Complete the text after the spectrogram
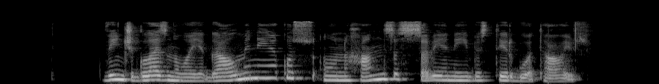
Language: Latvian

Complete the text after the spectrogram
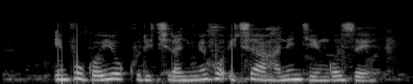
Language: Kinyarwanda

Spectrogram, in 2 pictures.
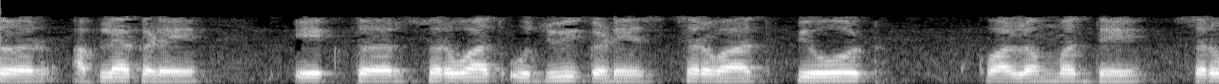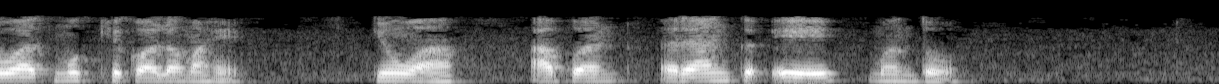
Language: Marathi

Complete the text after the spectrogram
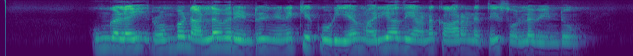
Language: Tamil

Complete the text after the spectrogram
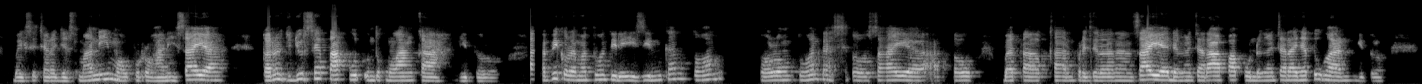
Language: Indonesian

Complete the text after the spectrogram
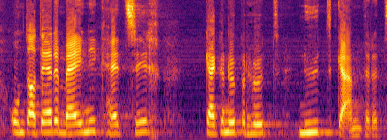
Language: Swiss German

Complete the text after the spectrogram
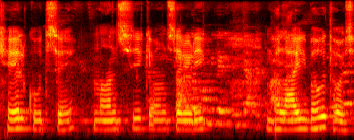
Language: Maithili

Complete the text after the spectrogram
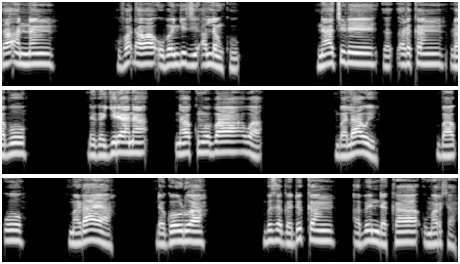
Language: Hausa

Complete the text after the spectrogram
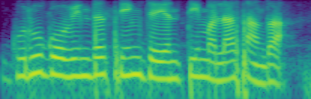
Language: Marathi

